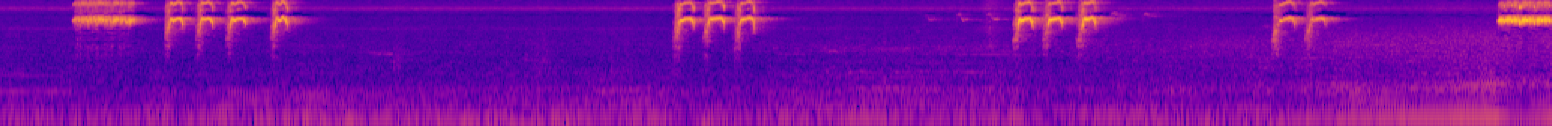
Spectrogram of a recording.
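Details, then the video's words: Blue-crowned hanging parrot repeating brief series of three or four sharp, high, squeaky notes at irregular intervals, ending with a longer harsh, buzzy burst. "Burung Serindit anda gak akan diam mendengar Suara serindit ini"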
